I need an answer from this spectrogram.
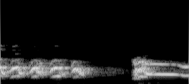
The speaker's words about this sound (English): One evening, Ricky nosed open the door of the cabin and howled at the full moon. There were answering howls from the woods beyond the town.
